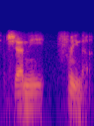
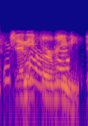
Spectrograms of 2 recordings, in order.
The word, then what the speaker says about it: Jennifrini: Jenny Frina. Did I say it right? Jenny Farini. – Kind of like a martini, coffee teeny with Jennifer Aniston.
